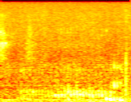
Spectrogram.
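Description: A female cat purrs, a steady low rumbling drone that stays even and continuous throughout, with no talking over it.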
